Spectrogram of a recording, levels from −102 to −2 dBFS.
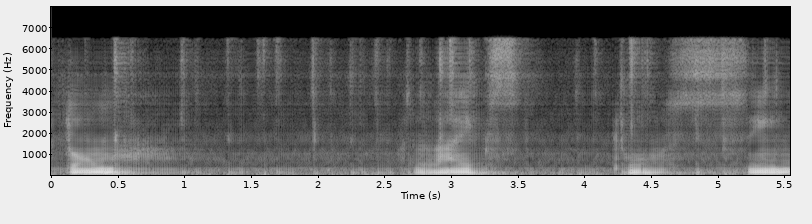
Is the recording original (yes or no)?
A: no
